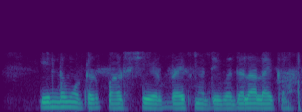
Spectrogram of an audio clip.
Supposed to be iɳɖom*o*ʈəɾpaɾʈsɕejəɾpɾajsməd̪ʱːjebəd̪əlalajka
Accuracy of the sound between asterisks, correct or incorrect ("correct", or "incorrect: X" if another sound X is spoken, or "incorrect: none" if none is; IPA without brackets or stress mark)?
correct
